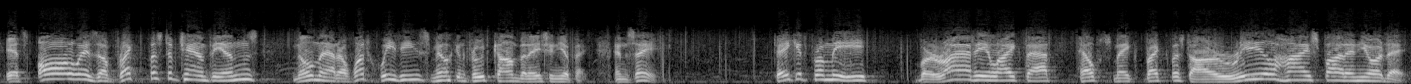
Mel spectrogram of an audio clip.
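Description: A man's voice: high voice, animated, a little slow, sharp tone. A man with an American accent announcing an old radio show in folksy, enthusiastic sales style, on a noisy vintage recording. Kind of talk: 1940s radio announcing and sponsor pitch.

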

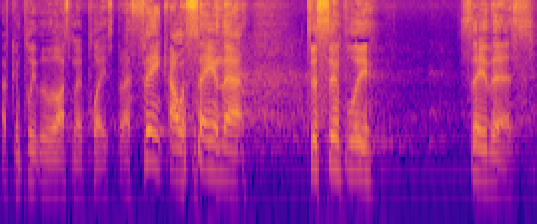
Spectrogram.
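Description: A man's voice: on the high side, expressive, moderate pace, creaky, darkish tone. A man in his late thirties with an American accent, preaching an informal sermon, repeating phrases for emphasis and restarting sentences. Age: late 30s. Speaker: youth pastor preaching. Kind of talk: casual sermon to a congregation. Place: large church sanctuary stage, indoors. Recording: reverberant church hall sound.

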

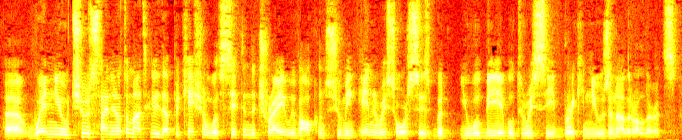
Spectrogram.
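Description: Bright-toned Italian man demoing software. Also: mid-range voice, brisk, hardly any pauses. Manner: relaxed, explanatory, with frequent fillers and restarts. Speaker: company representative demonstrating software. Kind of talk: product walkthrough. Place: office.

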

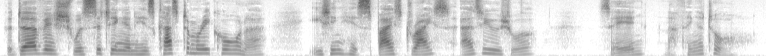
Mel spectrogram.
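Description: A storyteller reading a tale as an audiobook, in a soft, breathy voice with measured delivery and dramatic pauses. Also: medium pitch, no room sound, clean studio sound. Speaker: storyteller narrator. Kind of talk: scripted audiobook story narration.

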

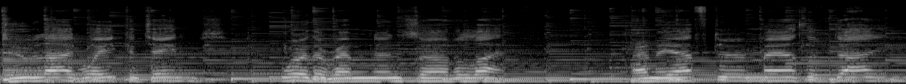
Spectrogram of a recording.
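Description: A woman slowly singing and speaking a mournful song. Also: deep voice, completely flat delivery. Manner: slow, deliberate and mournful. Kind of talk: slow sung-spoken song with guitar. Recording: guitar accompaniment under voice.

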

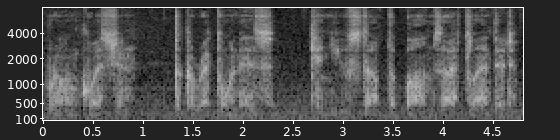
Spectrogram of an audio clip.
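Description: An actor voicing a cold, smug mercenary villain in a video game, taunting in a gravelly whisper. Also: male voice, very deep voice, steady tone, measured pace, sharp tone, full character voice. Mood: menacing.

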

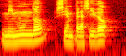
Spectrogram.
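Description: A young man from Madrid with a Spain Spanish accent, chatting as a podcast guest. He talks into a close studio mic in a relaxed way, with many fillers and restarts. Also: medium pitch, slow pace, smooth. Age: young adult. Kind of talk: casual interview chat. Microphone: broadcast mic on arm, close.

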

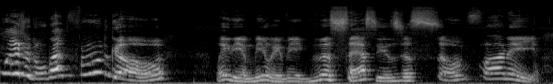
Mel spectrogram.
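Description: Animated woman doing playful commentary. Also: medium pitch, measured pace. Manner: excitable, theatrical, joking. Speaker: comic dub narrator and commentator.

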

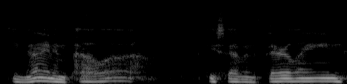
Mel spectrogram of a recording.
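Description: Slow, gravelly man narrating a tour. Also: fairly even intonation, warm tone. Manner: slow, low-key, listing items with pauses and fillers. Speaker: collector giving a tour. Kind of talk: casual walkthrough narration.

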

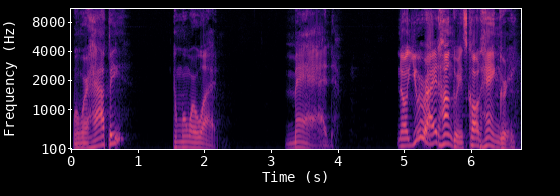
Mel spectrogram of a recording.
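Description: A man teaching a sermon-preparation workshop to a live group in a church hall, animated and joking, calling out to the room. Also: mid-range voice, unhurried, gravelly. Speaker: preaching instructor.

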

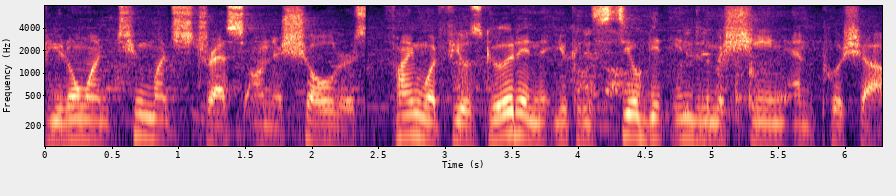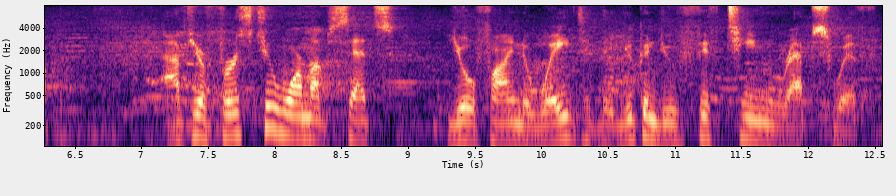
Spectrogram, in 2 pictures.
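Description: A man in his forties giving calm, steady step-by-step workout instructions as a voice-over. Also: lowish voice. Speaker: fitness instructor. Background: music.

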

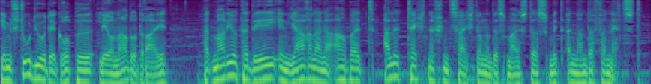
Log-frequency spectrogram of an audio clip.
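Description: A man's voice: sits low, lively intonation, normal speed. A man reading scripted narration for a documentary as its narrator. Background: background music.

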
